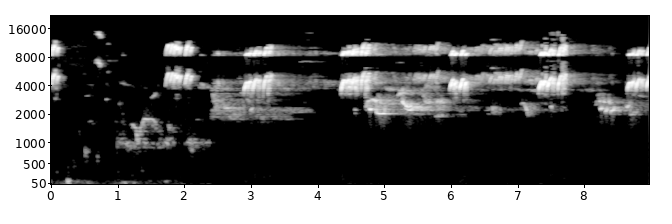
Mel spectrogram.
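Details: Ashy minivet with high, metallic, trilled phrases. After a few lower chirps they become longer, overlapping, rolling trills that run almost continuously, as if several birds call together.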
